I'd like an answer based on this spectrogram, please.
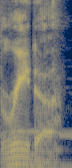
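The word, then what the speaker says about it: Ṛta: Ira, pronounced Rita.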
